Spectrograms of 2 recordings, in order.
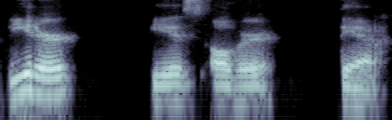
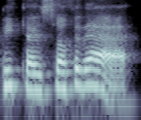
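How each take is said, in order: First: It is spoken in a neutral accent. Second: It is spoken in a native British accent. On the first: The speaker is at an intermediate level. "Más neutral podría ser" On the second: The speaker is at an advanced level. "yo esperaría en inglés británico algo como"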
